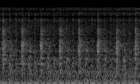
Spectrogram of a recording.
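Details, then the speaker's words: Ford F-150 3.5L EcoBoost at idle, relative compression good: sharp hollow knock about five per second, loud on cylinder one under a stethoscope and hitting hard near the valve cover bolts. Piston slap from a broken piston skirt. "but listen to this listen to how this [Applause] sounds real loud on cylinder one right here I use this stethoscope and I could definitely pinpoint cylinder one"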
